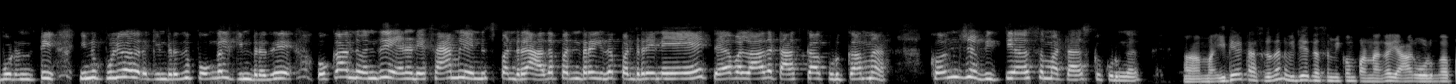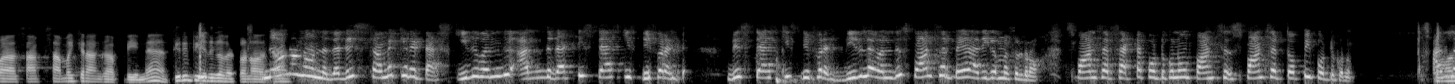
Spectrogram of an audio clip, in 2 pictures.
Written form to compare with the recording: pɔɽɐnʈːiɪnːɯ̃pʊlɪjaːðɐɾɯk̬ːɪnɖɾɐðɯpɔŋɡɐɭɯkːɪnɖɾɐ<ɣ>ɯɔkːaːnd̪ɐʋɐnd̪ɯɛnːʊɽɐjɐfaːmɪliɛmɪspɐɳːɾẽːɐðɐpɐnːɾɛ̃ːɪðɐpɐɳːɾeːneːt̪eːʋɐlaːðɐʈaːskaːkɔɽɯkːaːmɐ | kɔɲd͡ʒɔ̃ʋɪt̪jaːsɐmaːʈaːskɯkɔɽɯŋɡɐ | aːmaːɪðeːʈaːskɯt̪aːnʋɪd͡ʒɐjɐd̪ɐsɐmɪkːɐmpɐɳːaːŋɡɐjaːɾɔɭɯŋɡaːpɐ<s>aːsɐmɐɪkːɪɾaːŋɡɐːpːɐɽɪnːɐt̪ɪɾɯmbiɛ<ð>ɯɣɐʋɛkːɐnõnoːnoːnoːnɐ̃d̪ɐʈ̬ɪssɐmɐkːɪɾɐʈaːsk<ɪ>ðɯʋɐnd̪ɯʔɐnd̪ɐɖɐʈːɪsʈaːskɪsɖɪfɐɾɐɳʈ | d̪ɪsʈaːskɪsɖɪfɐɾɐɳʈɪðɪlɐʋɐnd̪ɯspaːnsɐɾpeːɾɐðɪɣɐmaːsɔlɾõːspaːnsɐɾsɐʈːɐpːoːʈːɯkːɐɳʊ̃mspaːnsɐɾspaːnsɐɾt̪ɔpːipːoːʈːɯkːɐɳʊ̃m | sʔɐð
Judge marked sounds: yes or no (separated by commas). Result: no, yes, yes, yes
